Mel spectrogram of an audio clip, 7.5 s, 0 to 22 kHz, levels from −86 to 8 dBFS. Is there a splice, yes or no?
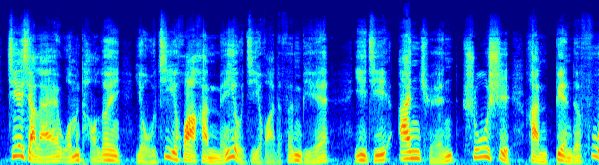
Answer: no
